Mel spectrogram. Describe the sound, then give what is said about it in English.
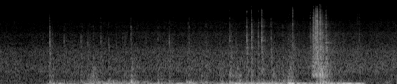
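The handle of a locked door is jiggled and yanked several times, with clicks and dull thumps building to a louder rattling clatter before stopping; no voices. “It won't open! Is it locked?”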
